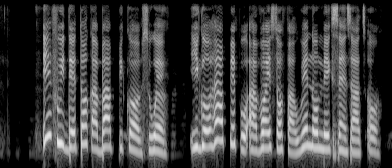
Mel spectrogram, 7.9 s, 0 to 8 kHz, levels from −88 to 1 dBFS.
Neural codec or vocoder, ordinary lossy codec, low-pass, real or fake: none; none; 7.2 kHz; real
